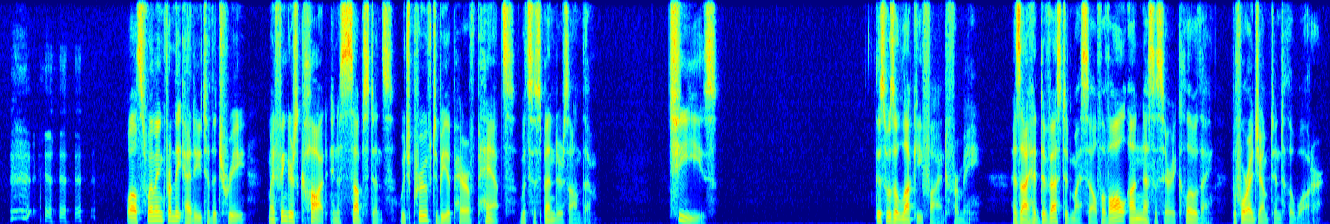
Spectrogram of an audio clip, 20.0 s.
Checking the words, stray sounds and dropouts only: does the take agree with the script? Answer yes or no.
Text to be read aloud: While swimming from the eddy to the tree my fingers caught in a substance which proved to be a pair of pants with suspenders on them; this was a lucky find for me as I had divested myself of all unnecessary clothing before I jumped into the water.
no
